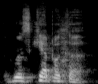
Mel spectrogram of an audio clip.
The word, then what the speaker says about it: Brooks Koepka: Brooks Koepka.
